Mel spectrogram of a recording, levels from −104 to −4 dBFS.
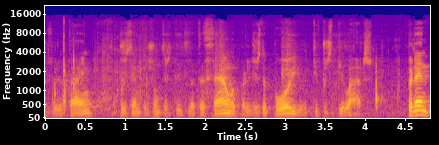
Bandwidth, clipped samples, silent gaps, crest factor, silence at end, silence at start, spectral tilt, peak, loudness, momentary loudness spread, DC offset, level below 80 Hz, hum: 15.5 kHz; under 0.1%; none; 22 dB; 0 s; 0 s; -5 dB/octave; 0 dBFS; -23 LUFS; 13 LU; under 0.1%; -56 dBFS; none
